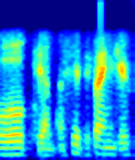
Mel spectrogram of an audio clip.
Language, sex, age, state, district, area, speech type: Malayalam, male, 18-30, Kerala, Idukki, rural, conversation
